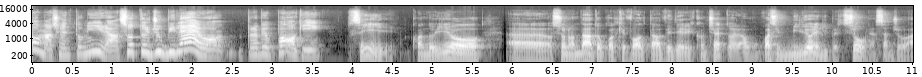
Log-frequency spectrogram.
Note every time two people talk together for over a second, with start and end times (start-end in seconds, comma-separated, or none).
none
